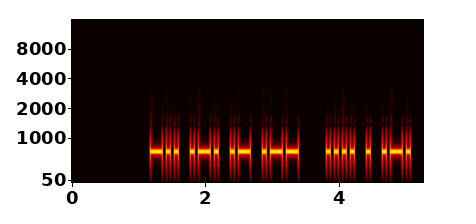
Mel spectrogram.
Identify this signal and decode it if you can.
Morse code, heard as a keyed tone, about 21 wpm, 700 Hz. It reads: DRAW HER
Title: Sentences from Top 1000 Words - Review Part 1 - 20wpm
